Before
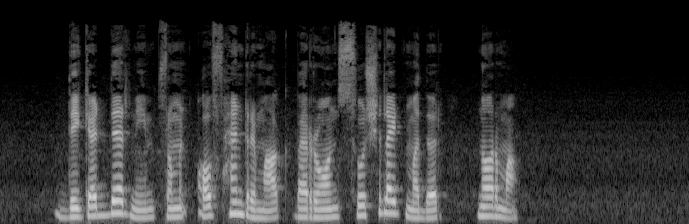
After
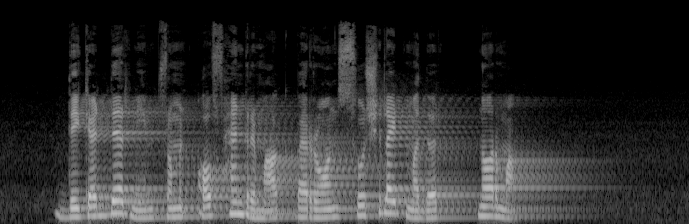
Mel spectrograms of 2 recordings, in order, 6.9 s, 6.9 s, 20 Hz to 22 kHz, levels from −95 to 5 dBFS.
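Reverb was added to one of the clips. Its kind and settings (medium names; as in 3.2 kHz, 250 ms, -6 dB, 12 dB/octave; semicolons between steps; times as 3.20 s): spring tank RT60 2 s, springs 58 ms, chirp 50 ms, DRR 11 dB; trim -5 dB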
